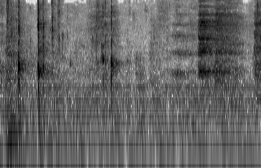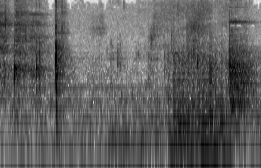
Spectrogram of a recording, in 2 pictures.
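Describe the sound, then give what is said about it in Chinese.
A female dog chewing food, with irregular wet crunches and clicks of teeth coming in quick bursts, a few sharper snaps standing out, and a low rustle toward the end. “瞧这狗，哎，吃。”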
